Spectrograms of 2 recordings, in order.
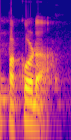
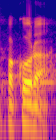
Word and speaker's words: pakora: you know pakora pakora and Hindi is a pakoda a coda but it's pronounced as pakora in in Bengali pakora so sometimes it can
